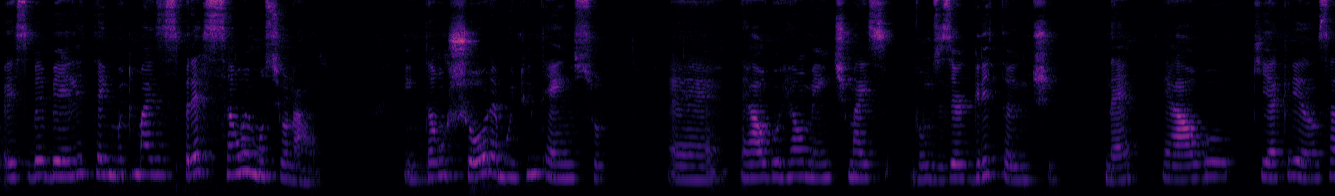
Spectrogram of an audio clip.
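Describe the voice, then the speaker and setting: A woman's voice: mid-range voice, gravelly, a little mellow, roomy sound. A woman, teaching a recorded lesson on child development, explaining patiently and often checking in with her listeners. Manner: explanatory, frequent tag questions, drawn-out pauses.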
